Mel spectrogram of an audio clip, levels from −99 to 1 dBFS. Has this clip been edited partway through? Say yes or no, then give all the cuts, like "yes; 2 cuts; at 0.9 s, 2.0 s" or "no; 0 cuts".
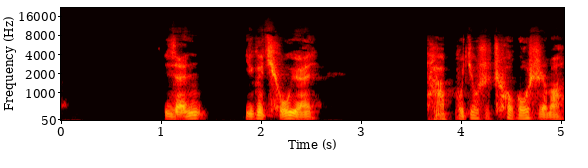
no; 0 cuts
